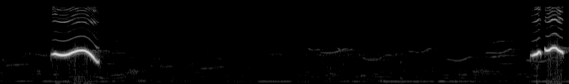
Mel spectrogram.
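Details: Laughingthrush song from 2018, two loud, full whistles, each rising then dropping, separated by roughly four seconds of near silence with only faint distant notes.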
